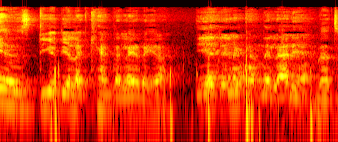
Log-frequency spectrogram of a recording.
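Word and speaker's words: Día de la Candelaria: Dia de la Candelaria.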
